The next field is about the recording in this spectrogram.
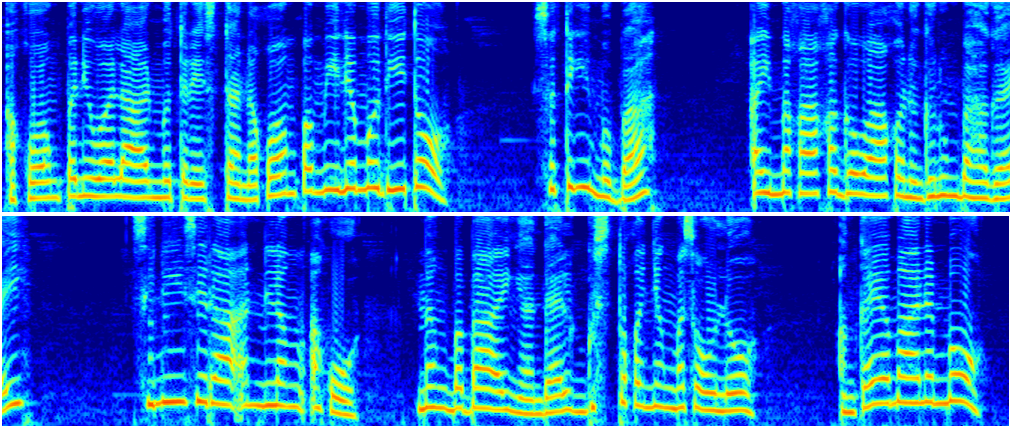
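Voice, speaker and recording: A woman's voice: high voice, expressive, moderate pace, long pauses, mellow, dry recording, voice pushed up. A woman voicing a menacing, scornful older uncle, the villain of an audio romance, with a sneering, indignant manner. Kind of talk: dramatised audio romance storytelling.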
